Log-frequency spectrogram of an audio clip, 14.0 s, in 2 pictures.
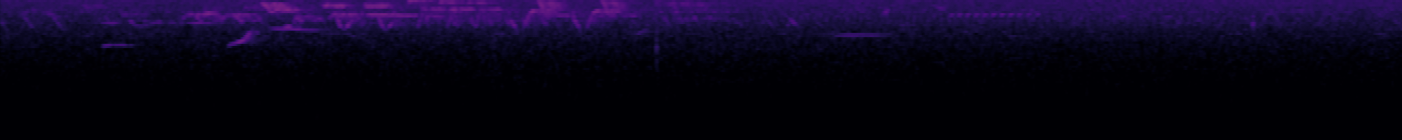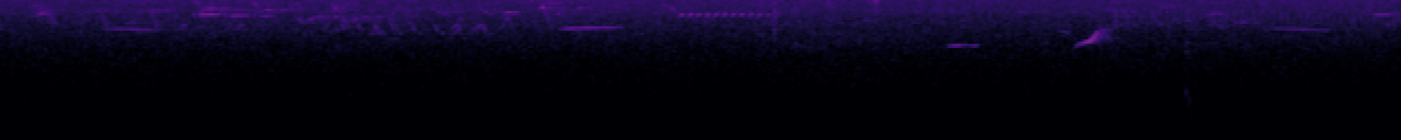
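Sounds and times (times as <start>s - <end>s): steady hiss: 0.0s - 14.0s
faint bird calls: 8.9s - 13.8s.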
